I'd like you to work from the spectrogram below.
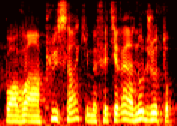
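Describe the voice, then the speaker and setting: A man's voice: fairly high pitch, quick pace, a little hiss or hum. Hesitant man explaining a board game. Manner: hesitant, many fillers and restarts. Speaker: board game channel host. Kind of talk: casual gameplay explanation.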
